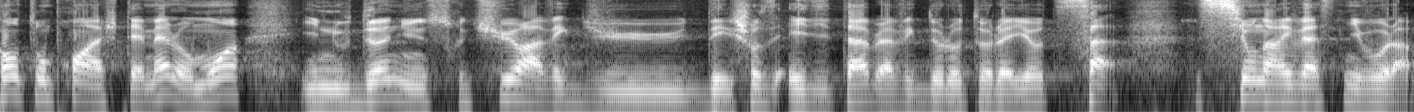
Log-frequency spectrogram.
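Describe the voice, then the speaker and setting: The recording is very clean with a silent background, and the intonation is lively. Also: man. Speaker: UX designer, conference speaker. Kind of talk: conference talk. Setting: stage with audience. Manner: fast; casual, hesitant with repetitions.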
